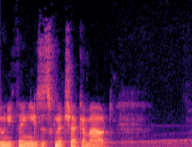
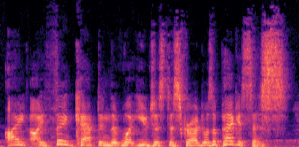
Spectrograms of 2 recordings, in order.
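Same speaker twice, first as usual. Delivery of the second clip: higher, hesitant soldier voice; timid soldier; 6 semitones higher than usual. Acted. Timid soldier correcting his captain, higher hesitant voice. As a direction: correct the boss nervously.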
